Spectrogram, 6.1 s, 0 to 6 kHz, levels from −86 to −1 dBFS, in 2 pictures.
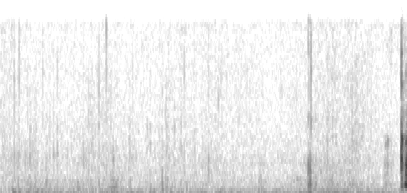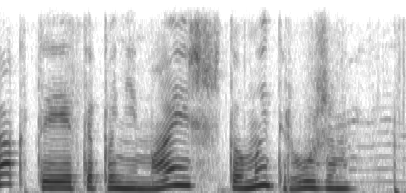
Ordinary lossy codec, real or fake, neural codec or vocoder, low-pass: Opus, 24 kbps; real; none; 5.4 kHz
